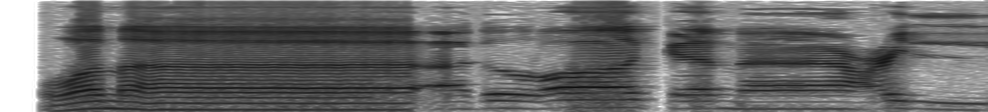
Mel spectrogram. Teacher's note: دال ساکن پر قلقلہ ہوگا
